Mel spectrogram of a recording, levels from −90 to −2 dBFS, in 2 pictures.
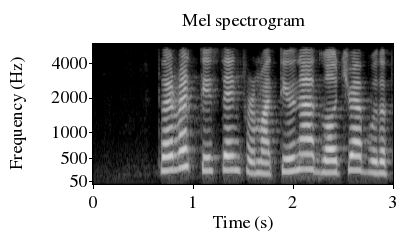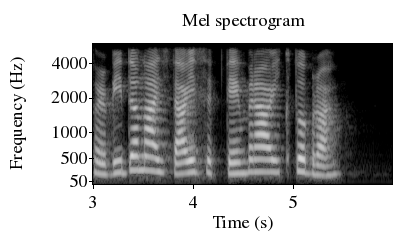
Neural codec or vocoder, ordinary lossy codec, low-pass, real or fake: autoencoder, 22.05 kHz, a latent of 192 numbers a frame, VITS, trained on one speaker; none; 5.4 kHz; fake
